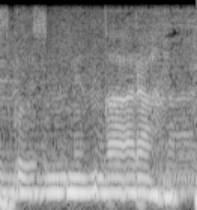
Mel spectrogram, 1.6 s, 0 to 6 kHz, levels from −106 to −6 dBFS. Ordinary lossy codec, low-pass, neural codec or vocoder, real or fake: none; 5.4 kHz; vocoder, 44.1 kHz, 128 mel bands every 256 samples, BigVGAN v2; fake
